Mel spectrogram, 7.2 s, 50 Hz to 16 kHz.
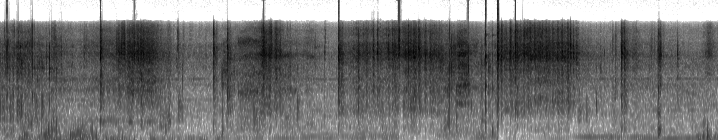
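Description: A baseball bat hitting and knocking an Xbox 360 console about on asphalt: a series of sharp knocks and clatters, several seconds apart, some close together.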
